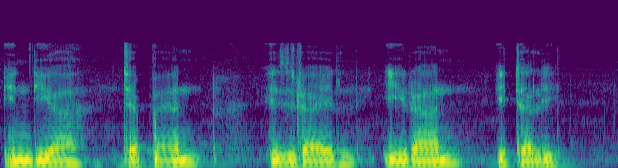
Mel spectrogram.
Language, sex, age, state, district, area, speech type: Bodo, male, 30-45, Assam, Udalguri, urban, spontaneous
